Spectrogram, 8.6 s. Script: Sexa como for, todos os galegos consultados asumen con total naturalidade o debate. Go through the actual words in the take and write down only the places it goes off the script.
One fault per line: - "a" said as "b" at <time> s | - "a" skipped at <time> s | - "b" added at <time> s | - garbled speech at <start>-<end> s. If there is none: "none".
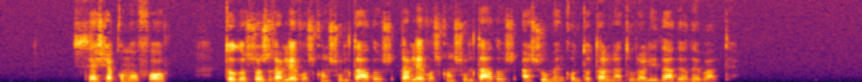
- "galegos consultados" added at 4.0 s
